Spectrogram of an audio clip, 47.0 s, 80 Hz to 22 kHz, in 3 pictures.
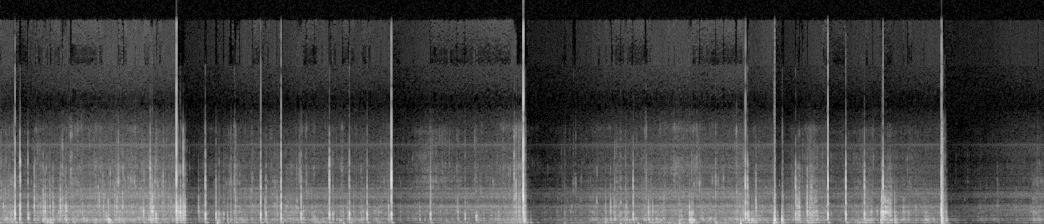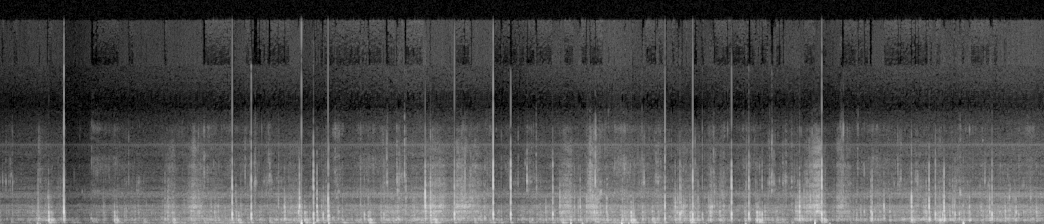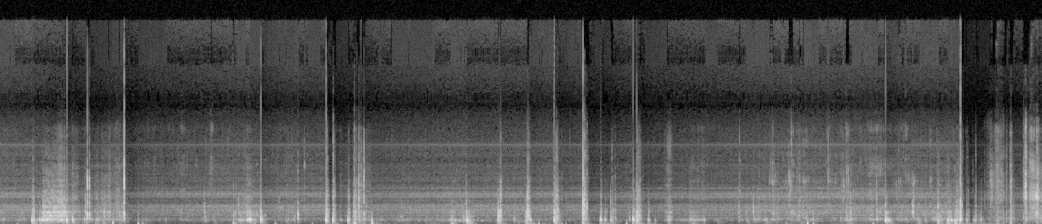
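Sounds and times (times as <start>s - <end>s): water splashing against kayak hull: 0.0s - 46.9s
sharp knocks and clicks: 38.1s - 41.9s.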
